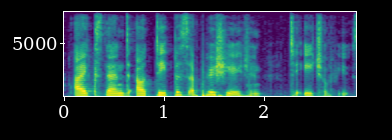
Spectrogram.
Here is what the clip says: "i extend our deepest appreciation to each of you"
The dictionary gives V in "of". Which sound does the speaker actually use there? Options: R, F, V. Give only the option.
V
